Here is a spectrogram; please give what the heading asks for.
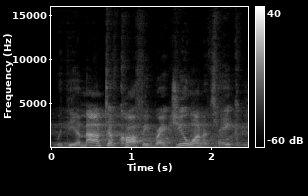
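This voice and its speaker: An actor playing a theatrical, impatient and sinister film director in a video game, with a hammy, bossy, sarcastic manner. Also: male voice, on the high side, lively intonation, a little fast, sharp tone. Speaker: game villain and announcer. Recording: echoey hall reverb with music.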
